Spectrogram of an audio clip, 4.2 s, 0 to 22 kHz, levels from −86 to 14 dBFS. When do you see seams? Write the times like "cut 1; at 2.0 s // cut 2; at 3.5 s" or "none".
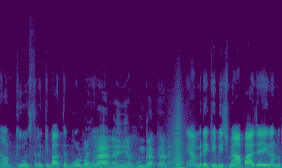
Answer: cut 1; at 2.6 s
